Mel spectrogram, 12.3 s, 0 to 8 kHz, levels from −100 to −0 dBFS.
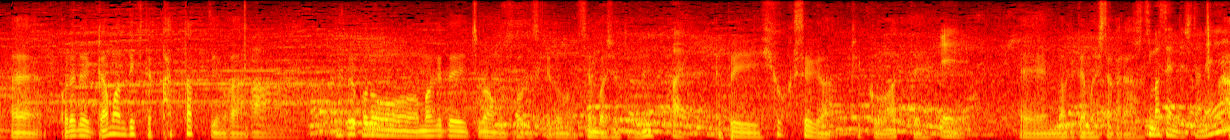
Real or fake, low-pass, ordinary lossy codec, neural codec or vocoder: real; none; none; none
